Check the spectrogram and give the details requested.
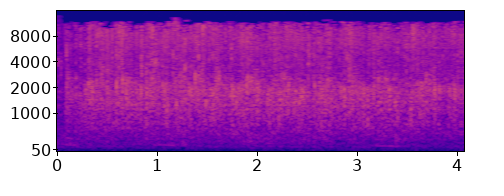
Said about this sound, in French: Mesdames et messieurs, je vous demande d'applaudir notre virtuose du violon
